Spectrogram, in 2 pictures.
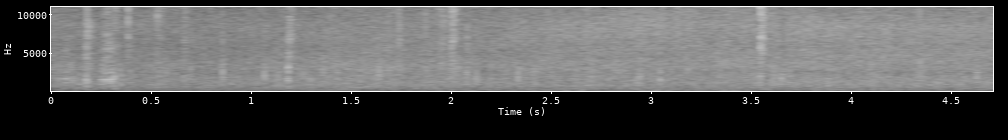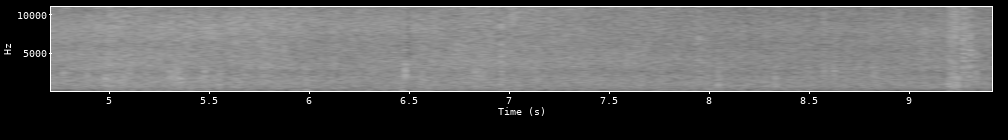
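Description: Waves wash against rocks nearby.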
